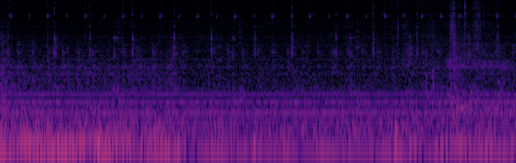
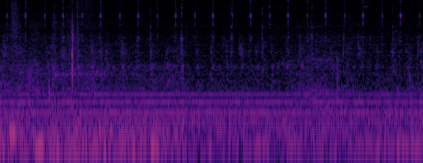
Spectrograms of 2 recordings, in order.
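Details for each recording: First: Wall pendulum clock after being rocked on its stand to level it: quiet, steady ticking at about two per second with fairly even spacing; the clock is now in beat. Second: Wall pendulum clock needing oil, pendulum swung before service: quiet ticking at about seventy per minute with uneven tick-tock spacing; the clock is out of beat because it isn't level.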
